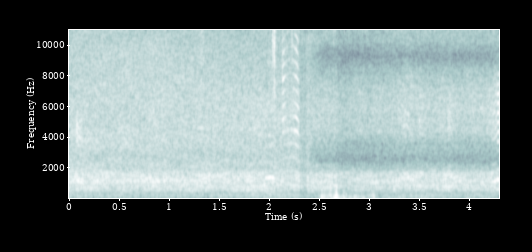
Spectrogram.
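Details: Geese flocking together, their many honks blending into a steady babble, with a brief low thump near the middle.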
